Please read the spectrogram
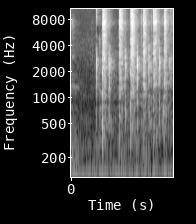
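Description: Faint clicks and taps from a small pump-spray bottle of rosewater face mist being handled and worked, a string of short ticks with a slightly stronger click near the end.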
